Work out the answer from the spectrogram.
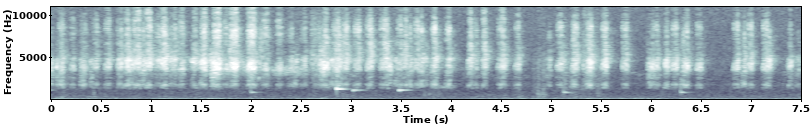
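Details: Hungry house wren hatchlings inside a nest box screaming for more food when a parent brings a meal; dense raspy high chirping in rapid pulses, with brief lower whistled notes dropping in pitch.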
